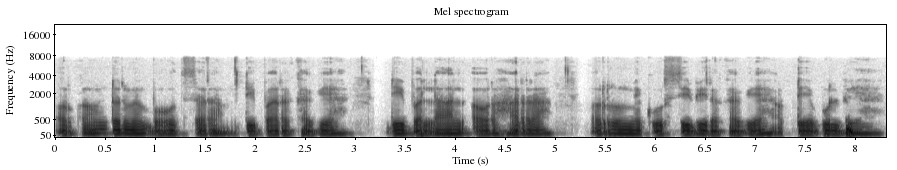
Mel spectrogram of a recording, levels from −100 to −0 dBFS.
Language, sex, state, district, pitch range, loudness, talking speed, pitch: Hindi, male, Jharkhand, Palamu, 80-90 Hz, -17 LUFS, 175 wpm, 85 Hz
